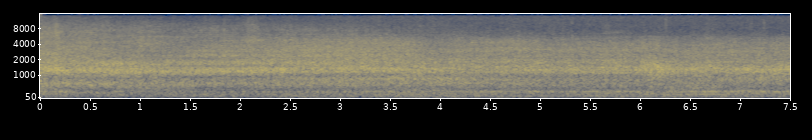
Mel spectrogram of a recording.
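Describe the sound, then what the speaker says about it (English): Qatar Airways Boeing 777 airliner at East Midlands Airport, a steady broad engine roar held at constant loudness throughout, with no talk. "You're just in time to see the Qatar 777."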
